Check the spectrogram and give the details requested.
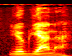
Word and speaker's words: Ljubljana: for Sociology and Philosophy at the University of Ljubljana, correct? Say that right. Tolerable. Yes. Close enough? Yeah. How would you say it? Ljubljana. Yeah, see, you said. But nobody pronounces it correctly.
